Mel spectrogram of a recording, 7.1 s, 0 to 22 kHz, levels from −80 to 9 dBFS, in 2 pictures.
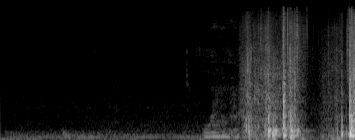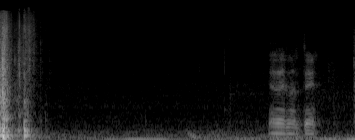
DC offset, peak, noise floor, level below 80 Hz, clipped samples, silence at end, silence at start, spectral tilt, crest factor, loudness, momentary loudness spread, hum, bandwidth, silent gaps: under 0.1%; 0 dBFS; -53 dBFS; -42 dBFS; under 0.1%; 0 s; 2.05 s; -5.5 dB/octave; 28 dB; -23 LUFS; 24 LU; none; 17.5 kHz; none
